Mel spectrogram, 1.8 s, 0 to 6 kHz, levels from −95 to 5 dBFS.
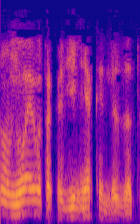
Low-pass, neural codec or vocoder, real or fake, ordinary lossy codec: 5.4 kHz; codec, 24 kHz, 3 kbps, HILCodec; fake; MP3, 24 kbps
